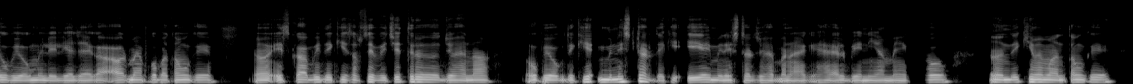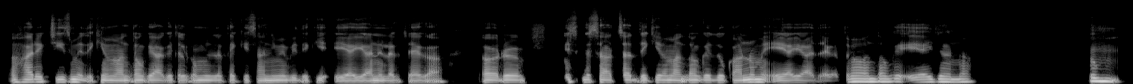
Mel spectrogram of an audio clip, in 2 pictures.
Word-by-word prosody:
उपयोग 100 -2 0
में 100 -1 +1
ले 95 -1 0
लिया 95 0 -1
जाएगा 95 0 -2
और 105 0 0
मैं 105 - +2
आपको 110 0 -3
बताऊँ 105 0 0
कि 105 0 -1 0.5
अ, 100 0 +3
इसका 110 +2 -1
अभी 110 +1 +1
देखिए 110 0 -1
सबसे 105 +3 -1
विचित्र 110 +2 0
जो 100 0 0
है 100 - 0
ना, 100 0 0 0.4
उपयोग 100 -1 +2
देखिए 115 +4 +1
मिनिस्टर 125 +5 +4
देखिए 90 -1 -6
एआई 110 0 +2
मिनिस्टर 100 -1 0
जो 95 0 -4
है 95 -1 -2
बनाया 90 0 -1
गया 95 - -6
है 90 - -2
अल्बानिया 95 0 -1
में। 90 0 -1
तो 105 +3 -3 0.7
देखिए 115 +1 +1
मैं 115 - +4
मानता 105 0 +1
हूँ 110 -1 +1
कि 110 -1 0 0.5
हर 115 +1 +2
एक 120 +1 +1
चीज़ 115 0 0
में 110 -4 +4
देखिए 100 - -1
मैं 95 - +2
मानता 95 +1 +1
हूँ 100 - +1
कि 100 - +1
आगे 95 +1 -1
चलकर 100 0 -3
मुझे 100 0 +1
लगता 95 - -3
है, - - -4
किसानी 95 -4 -1
में 100 0 +2
भी 100 - -1
देखिए - - -4
एआई 85 +1 +1
आने 90 +1 +2
लग - - -6
जाएगा 90 +10 -2 0.4
और, 100 -1 +2 0.4
इसके 110 -2 -2
साथ-साथ 105 0 -2
देखिए 100 +1 -1
मैं 100 - +2
मानता 100 +1 +2
हूँ 100 - +2
कि 100 - +2
दुकानों 100 +2 +3
में 115 -1 +5
एआई 95 +2 0
आ 90 -1 -4
जाएगा। 90 - -8
तो 125 - -2
मैं 135 - +6
मानता 130 0 +5
हूँ 130 0 +3
कि 135 - +1 0.2
एआई 115 +1 +1
जो 125 +1 +3
है 125 - +4
ना 125 +1 +1 1.2
अम, 145 -1 +7
100 Hz, 220 wpm, -23 LUFS, 95-110 Hz, 1.2 s, अम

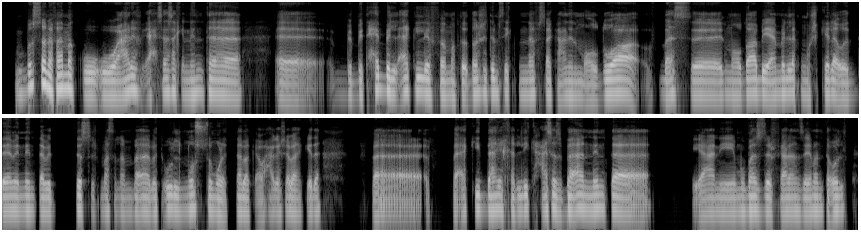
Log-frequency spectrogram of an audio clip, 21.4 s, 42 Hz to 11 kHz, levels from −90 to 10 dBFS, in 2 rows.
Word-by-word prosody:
بُصّ 160 +11 +2
أنا 165 -7 +9
فاهمك 150 -1 +4
و 115 - -1 0.2
وعارف 115 +5 +3
إحساسك 125 -1 -3
إن 115 0 -5
أنت 125 +1 -3 0.8
آآ، 95 -2 -3
ب 110 0 -24
بتحب 135 +6 -1
الأكْل 125 0 +3
فما 115 -1 -1
بتقدرش 120 +4 0
تمسك 120 -2 -1
نَفسك 115 -1 -4
عن 105 +3 -4
الموضوع، 110 +4 +4 0.3
بس 115 0 -4
الموضوع 110 +1 +2
بيعمل 120 0 +3
لك 125 -1 -1
مشكلة 115 +2 -1
قدّام 105 +3 +1
إن 115 0 -2
أنت 115 -1 -2 0.4
بتصرف 110 -2 -3
مثلًا 110 -1 -9
بقى 105 0 -1
بتقول 115 +1 -1
نُص 125 0 -2
مرتبك 105 0 -2
أو 85 0 -7
حاجة 105 +1 -5
شبه 105 -1 -1
كده، 110 +2 -4 0.7
ف - - 0 1.0
فأكيد 120 -1 -3
ده 125 - +3
هيخلّيك 115 0 -2
حاسس 115 +1 -2
بقى 115 +4 +3
إن 120 -1 -1
أنت 120 -3 +3 0.8
يعني 105 +1 -2
مُبذّر 110 0 0
فعلًا 110 +1 -2
زي 105 0 -1
ما 110 - 0
أنت 110 0 -5
قُلت، 115 +2 0
115 Hz, 145 wpm, -23 LUFS, 105-120 Hz, 1.0 s, أنا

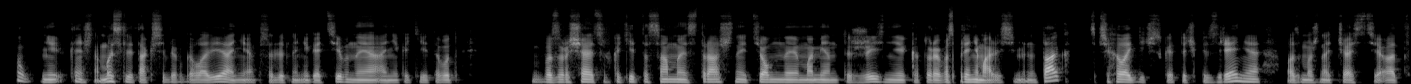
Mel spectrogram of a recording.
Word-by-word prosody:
ну, 160 -9 -4
не 110 0 0
конечно, 115 -6 -5
мысли 135 -4 +1
так 105 -1 0
себе 105 0 -5
в 105 - -14
голове, 105 +5 +2
они 105 -3 +1
абсолютно 100 0 -5
негативные, 100 +1 0
они 95 0 -1
какие-то 105 +1 -7
вот 105 -1 -2 0.7
возвращаются 110 0 +2
в - - -17
какие-то 115 +1 -3
самые 115 0 +2
страшные, 115 0 0
темные 110 -1 +2
моменты 105 -1 0
жизни, 110 0 0
которые 100 -1 +1
воспринимались 100 0 +2
именно 105 -1 -5
так, - - +5 0.2
с - - -10
психологической 110 -3 +1
точки 100 - -7
зрения. 120 +4 +2 0.2
Возможно, 105 +1 -1
отчасти, - - -2
от 100 0 0
105 Hz, 140 wpm, -27 LUFS, 100-115 Hz, 0.7 s, так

